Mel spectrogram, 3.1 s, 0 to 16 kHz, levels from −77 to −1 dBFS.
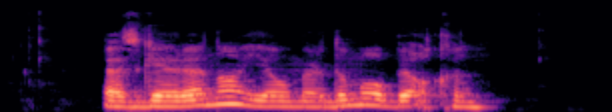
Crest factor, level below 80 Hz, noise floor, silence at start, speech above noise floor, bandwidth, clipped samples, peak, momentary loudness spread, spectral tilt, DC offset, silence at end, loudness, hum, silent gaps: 18 dB; -58 dBFS; -66 dBFS; 0.5 s; 47 dB; 11 kHz; under 0.1%; -4 dBFS; 10 LU; -7 dB/octave; under 0.1%; 0.6 s; -20 LUFS; none; none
